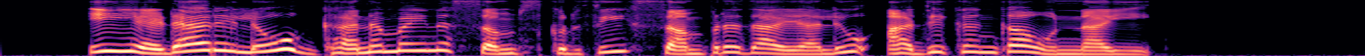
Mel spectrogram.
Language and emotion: Telugu, neutral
